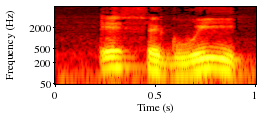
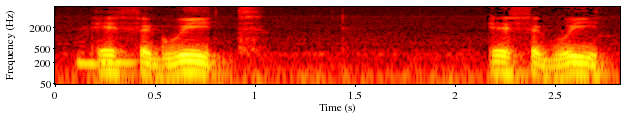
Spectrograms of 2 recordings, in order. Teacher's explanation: le T de la deuxième personne n'est jamais spirantisé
